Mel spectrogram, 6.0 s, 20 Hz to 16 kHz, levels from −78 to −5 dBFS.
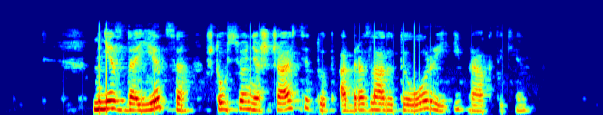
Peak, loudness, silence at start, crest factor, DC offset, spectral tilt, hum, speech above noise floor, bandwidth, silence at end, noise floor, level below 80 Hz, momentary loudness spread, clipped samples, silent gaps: -2 dBFS; -17 LUFS; 0.95 s; 16 dB; under 0.1%; -6.5 dB/octave; none; 58 dB; 7.6 kHz; 0.75 s; -75 dBFS; -52 dBFS; 13 LU; under 0.1%; none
